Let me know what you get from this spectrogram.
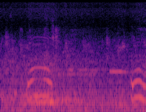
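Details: Domestic cat meowing: two drawn-out, arching meows, the first rising then falling over half a second, a second one starting at the end, over a low background hum.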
